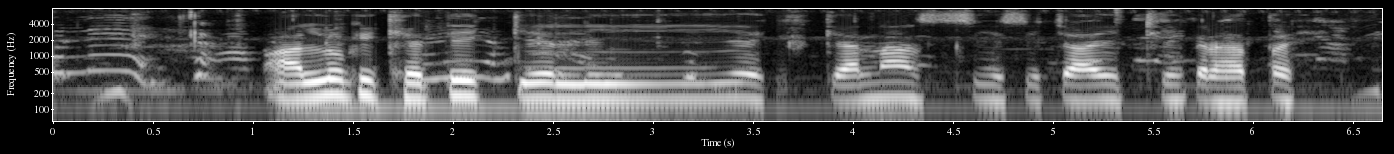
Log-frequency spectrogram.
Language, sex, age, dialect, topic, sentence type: Maithili, male, 25-30, Bajjika, agriculture, question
